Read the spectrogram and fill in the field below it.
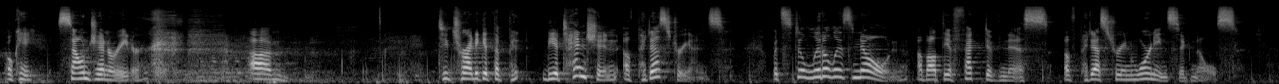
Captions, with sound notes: Okay, sound generator. (laughing) To try to get the attention of pedestrians. But still little is known about the effectiveness of pedestrian warning signals.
